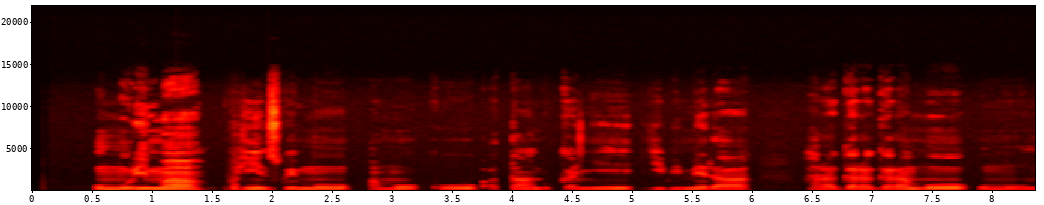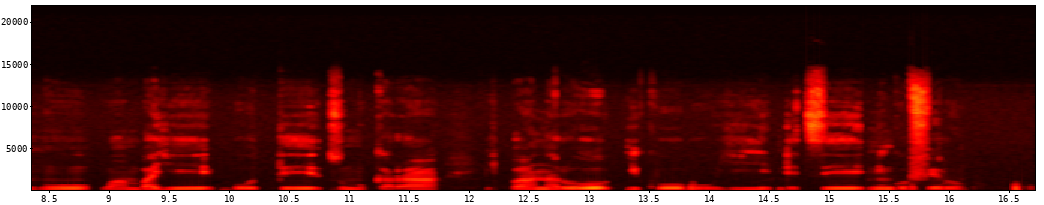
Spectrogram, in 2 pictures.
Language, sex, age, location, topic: Kinyarwanda, male, 18-24, Kigali, agriculture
